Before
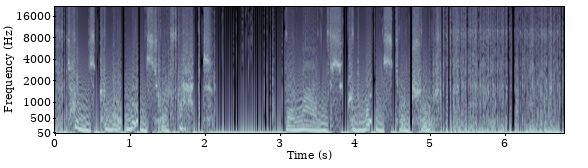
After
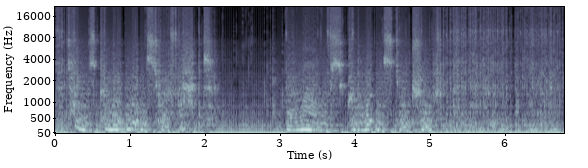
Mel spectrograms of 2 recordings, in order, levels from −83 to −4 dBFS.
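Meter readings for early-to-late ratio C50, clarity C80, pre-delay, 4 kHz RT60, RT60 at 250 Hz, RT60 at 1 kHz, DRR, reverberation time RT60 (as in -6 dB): 12.5 dB, 18.0 dB, 3 ms, 0.45 s, 0.50 s, 0.40 s, 2.0 dB, 0.40 s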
